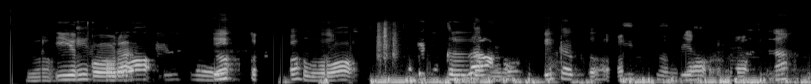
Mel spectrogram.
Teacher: महसूस करें कि आपकी ये जो वोकल कॉर्ड्स हैं वो एकदम से बंद हो गए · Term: हमजा साकिन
